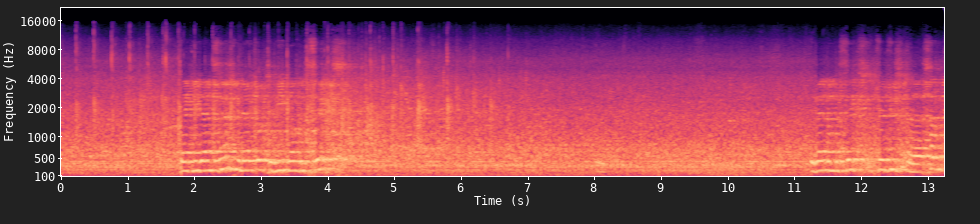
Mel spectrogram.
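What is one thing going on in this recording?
A crowd cheers and whoops in a large echoing hall.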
